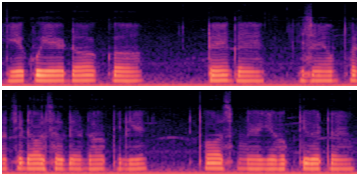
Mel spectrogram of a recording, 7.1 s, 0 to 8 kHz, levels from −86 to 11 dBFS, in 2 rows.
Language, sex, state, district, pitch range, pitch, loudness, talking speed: Hindi, male, Rajasthan, Bikaner, 130-135 Hz, 130 Hz, -18 LUFS, 170 wpm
